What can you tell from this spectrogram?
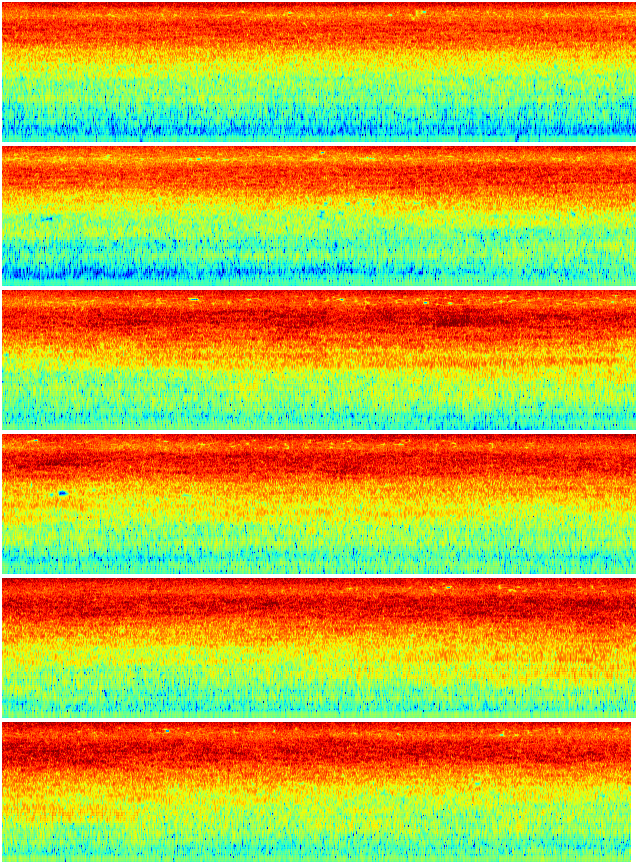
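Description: Sandblaster nozzle hissing steadily as abrasive media is blasted against a car body's bare steel underside, with a steady low hum beneath it.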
